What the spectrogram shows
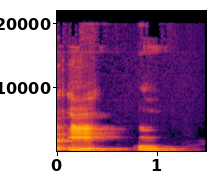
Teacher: यह है अर्ध संवृत स्वर, संवृत के समीप, यानी कि कुछ बंद होता है हल्का, जैसे ए, ओ।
